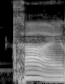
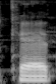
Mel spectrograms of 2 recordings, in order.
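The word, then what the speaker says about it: καί: Kai, now they pronounce ke, tain, gain, the earth.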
